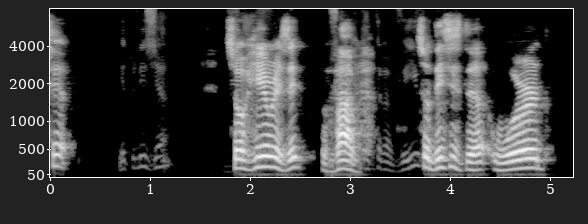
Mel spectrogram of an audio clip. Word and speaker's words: Vav: So it's V as in Vogue. So it's really V. How to read Vogue? So the word, the shape Vav is really pronounced V, like Vogue. That is it, pronunciation. So here in this side, it's pronunciation. This is pronunciation. So according to the old Hebrew word today, those who, the owner of the word, I mean, so it's a V. So don't change it into W.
